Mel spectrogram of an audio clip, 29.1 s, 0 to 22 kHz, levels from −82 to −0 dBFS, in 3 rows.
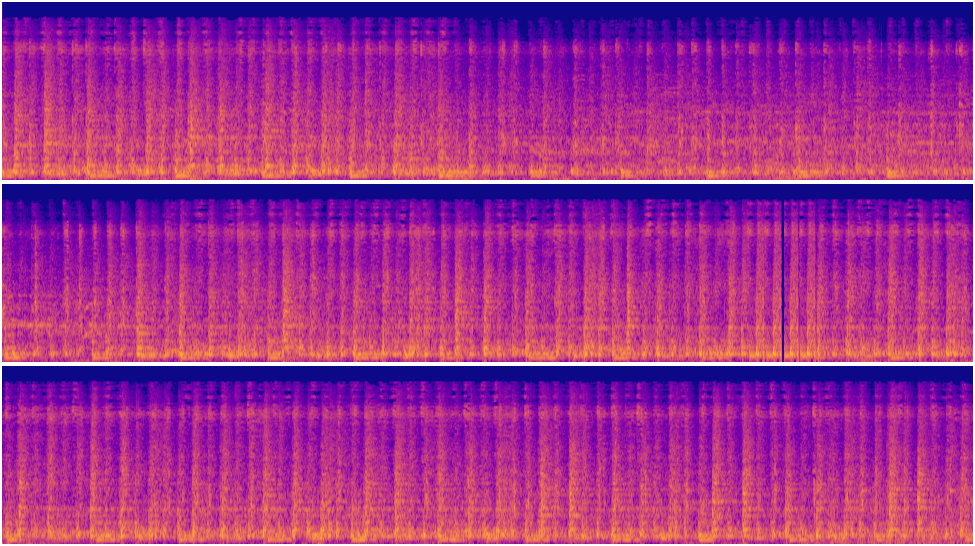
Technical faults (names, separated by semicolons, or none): train of clicks; CD stuck on one turn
